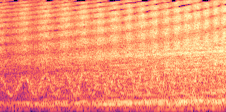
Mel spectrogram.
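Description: Synthesized riser sound effect: a noise swell with tones gliding steadily upward, growing louder as it builds.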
